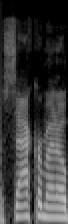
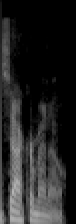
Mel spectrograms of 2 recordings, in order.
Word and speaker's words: Sacramento: okay and she said she had to train her voice to not say the T in Sacramento when she was doing ladybird because she wanted to say Sacramento and I thought that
